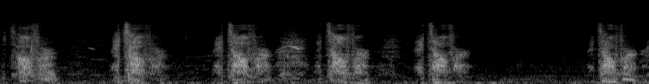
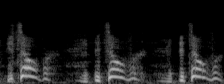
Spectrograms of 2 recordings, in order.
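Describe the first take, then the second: First: Whispered over and over in shock; stunned whisper. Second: Very high-pitched, disbelieving squeal; overwhelmed high squeal. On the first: Streamer with child right behind, stunned whisper. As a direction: repeat it in an urgent, voiceless whisper. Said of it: "my child is right behind me". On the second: Streamer ending a two-thousand-encounter hunt, high overwhelmed squeal. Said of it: "I gotta watch my voice". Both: Real, not acted.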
